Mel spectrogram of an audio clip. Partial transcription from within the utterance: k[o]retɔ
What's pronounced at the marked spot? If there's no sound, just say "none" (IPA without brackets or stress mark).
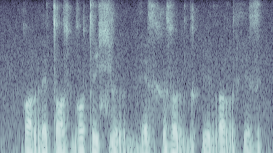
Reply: ɔ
